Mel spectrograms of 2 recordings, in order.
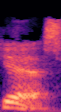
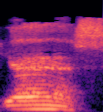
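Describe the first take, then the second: First: The voice is placed higher and sounds nasal. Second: The voice comes from the back of the throat. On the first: "gets a little up here ... a little more nasally" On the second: "speaks like from the back of the throat"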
